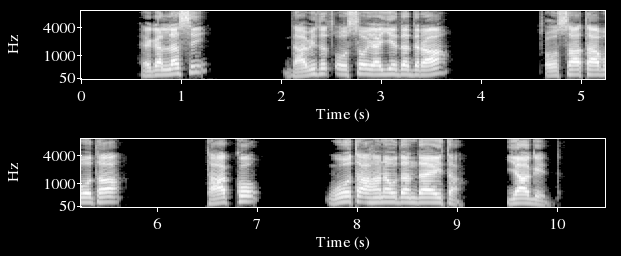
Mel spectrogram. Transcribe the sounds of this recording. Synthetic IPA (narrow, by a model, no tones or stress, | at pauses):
hɛɡɐlːɐsːɪ | d̪aːbɪt̪ɛt͡sʼo̞ːsːɐwjɐjːeːd̪ɐd̪ɪɾaː | t͡sʼo̞ːsːaːt̪aːbo̞ːt̪aː | t̪aːkːɔ | wo̞ːt̪ɐːɦɐnɐwd̪ɐnd̪ɐjɐjt̪ɐ | jaːɡe̞̰ːd̪ɐ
